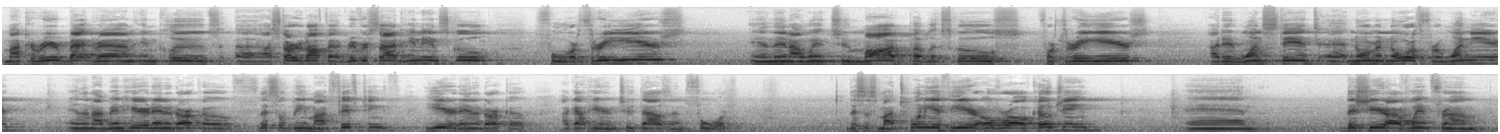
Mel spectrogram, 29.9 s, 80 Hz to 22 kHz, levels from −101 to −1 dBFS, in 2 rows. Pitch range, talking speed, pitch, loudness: 135-160 Hz, 135 wpm, 145 Hz, -23 LUFS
